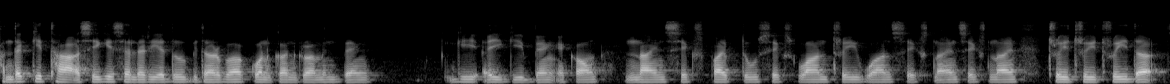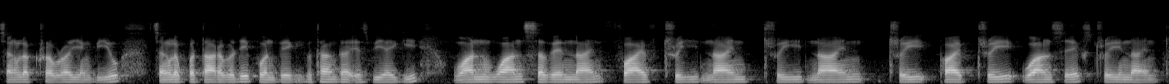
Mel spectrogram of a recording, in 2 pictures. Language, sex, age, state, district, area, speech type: Manipuri, male, 30-45, Manipur, Tengnoupal, rural, read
